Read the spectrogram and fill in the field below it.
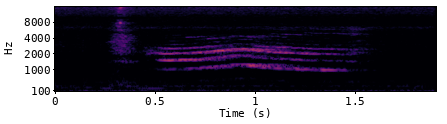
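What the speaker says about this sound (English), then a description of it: "This cat is really crying." A house cat gives a single drawn-out crying meow, rising then falling, faint and somewhat distant in a quiet room with no talking.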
